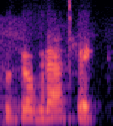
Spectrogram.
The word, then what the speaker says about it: photographic: photographic. This one is non-aspirated, right? Because see, the stress is on the third syllable and it does not have per, or k, right?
